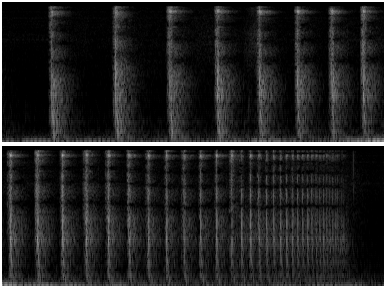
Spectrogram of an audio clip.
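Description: A ping pong ball bounces on a hard surface, its sharp clicks coming faster and closer together until they blur into a rapid patter and stop. Clear, no voices.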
